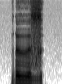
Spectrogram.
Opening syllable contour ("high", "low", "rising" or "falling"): falling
